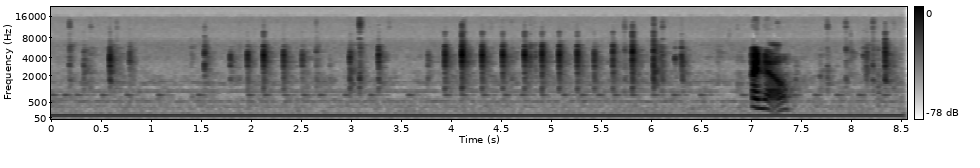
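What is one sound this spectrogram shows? Soft, quick electronic menu clicks sound again and again.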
